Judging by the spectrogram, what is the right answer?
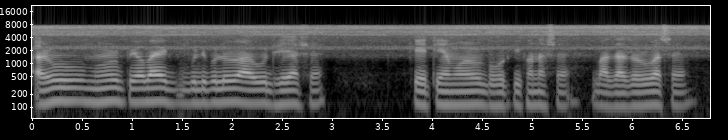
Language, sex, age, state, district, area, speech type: Assamese, male, 18-30, Assam, Lakhimpur, rural, spontaneous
